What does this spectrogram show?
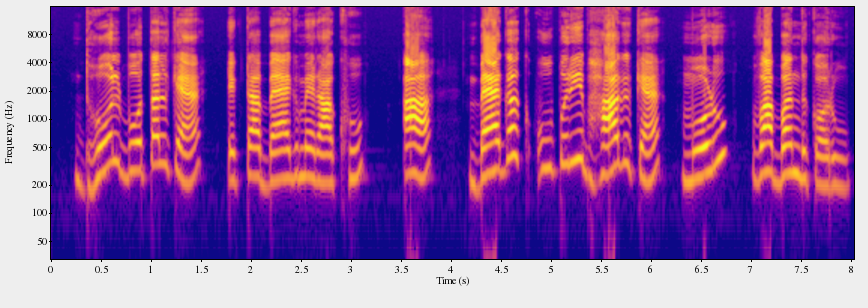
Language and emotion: Maithili, neutral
